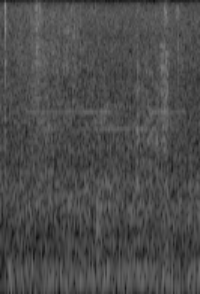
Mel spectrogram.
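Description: Low, uneven rumble of wind buffeting the microphone, with no other clear sound above it.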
